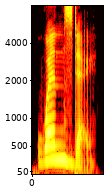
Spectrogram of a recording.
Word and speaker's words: Wednesday: A fun way to remember this, think of it as two words joined together. Wen's plus day. And just forget about that silent D completely when you speak.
